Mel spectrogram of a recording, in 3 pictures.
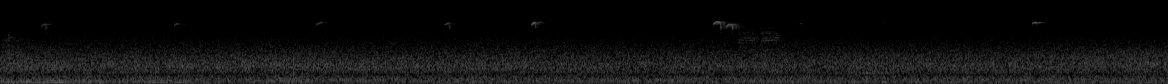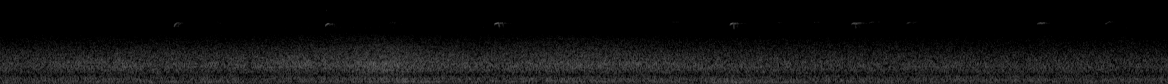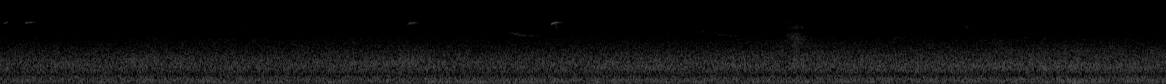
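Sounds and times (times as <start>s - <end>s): songbird call notes: 0.0s - 0.6s, 5.3s - 5.5s, 7.1s - 9.0s, 10.3s - 10.6s, 19.0s - 21.0s, 22.0s - 23.9s, 28.4s - 29.1s, 30.2s - 31.5s.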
